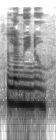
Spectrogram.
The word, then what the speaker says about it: LEMMINO: But if you want a serious one, I recommend Let Me Know.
